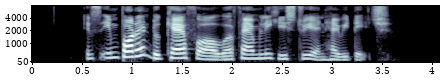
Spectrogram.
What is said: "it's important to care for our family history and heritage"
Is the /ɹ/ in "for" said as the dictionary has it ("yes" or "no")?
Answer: no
